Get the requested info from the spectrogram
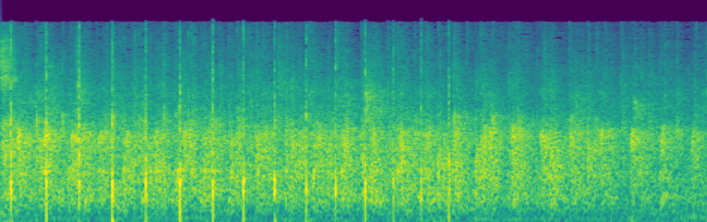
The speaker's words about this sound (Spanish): Un fuerte aplauso.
